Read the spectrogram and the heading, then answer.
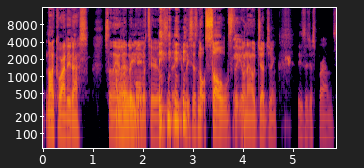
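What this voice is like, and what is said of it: English accent. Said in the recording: “So it's the accent is throwing you off ... I don't pronounce either of those brands like that ... my old manager was English”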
